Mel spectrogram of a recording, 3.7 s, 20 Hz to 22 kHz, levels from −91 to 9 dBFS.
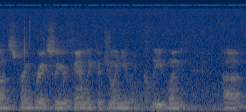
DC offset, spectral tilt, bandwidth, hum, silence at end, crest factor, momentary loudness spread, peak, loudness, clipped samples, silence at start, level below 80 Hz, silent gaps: under 0.1%; -4.5 dB/octave; 19 kHz; none; 0 s; 18 dB; 8 LU; -26 dBFS; -44 LUFS; under 0.1%; 0 s; -76 dBFS; none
